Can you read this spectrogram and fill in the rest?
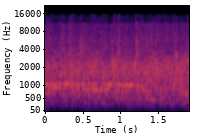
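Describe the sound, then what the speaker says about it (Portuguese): Applause from an audience for teachers and helpers, a dense continuous wash of clapping, fairly loud and even for the whole stretch. "Uma grande salva de palmas também para eles, para os professores, para vocês, por favor"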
